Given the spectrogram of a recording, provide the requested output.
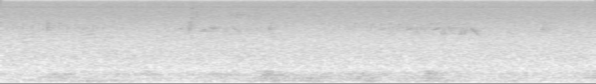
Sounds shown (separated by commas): Dark-eyed Junco song, Red-breasted Nuthatch song, warbler song, airplane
